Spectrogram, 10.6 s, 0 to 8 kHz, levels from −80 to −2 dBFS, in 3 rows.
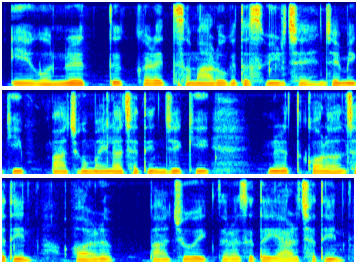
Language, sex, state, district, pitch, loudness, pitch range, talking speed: Maithili, female, Bihar, Samastipur, 180 Hz, -24 LUFS, 175-190 Hz, 165 wpm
